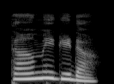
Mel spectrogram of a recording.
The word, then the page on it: ಧಿಮ್ಮಿಕಿಟ: kannada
